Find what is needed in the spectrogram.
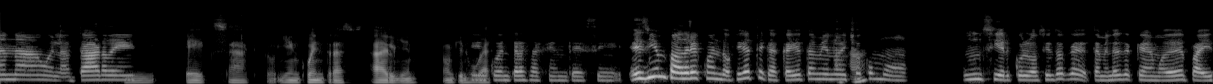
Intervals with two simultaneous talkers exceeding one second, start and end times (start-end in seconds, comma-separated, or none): none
